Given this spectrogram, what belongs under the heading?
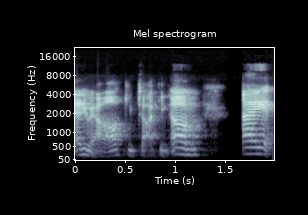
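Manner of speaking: usual speaking voice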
